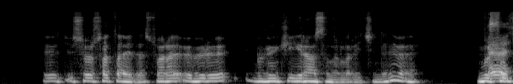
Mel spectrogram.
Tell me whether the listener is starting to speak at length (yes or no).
yes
